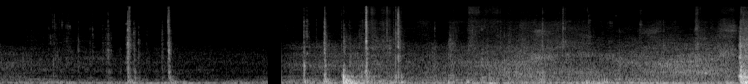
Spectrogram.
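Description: Handling noises as a person climbs out of a car: a few sharp clicks, then a thud and rustling as they move out past the open door, with a steady low rumble underneath.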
